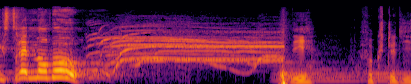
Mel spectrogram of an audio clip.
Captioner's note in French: Cris de filles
